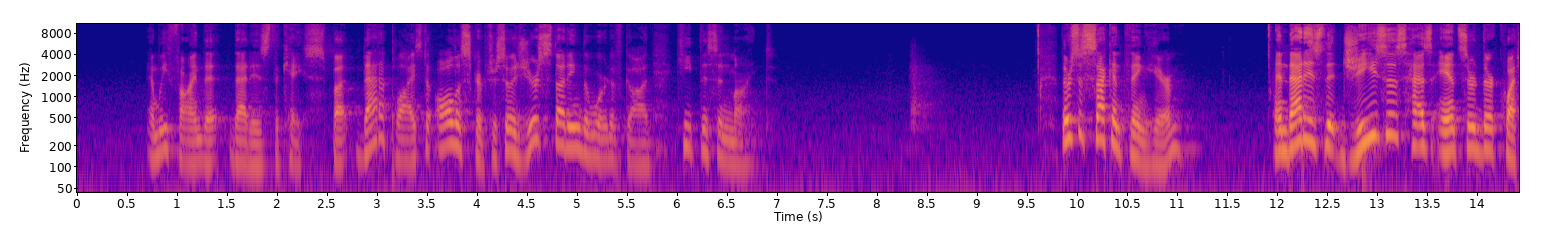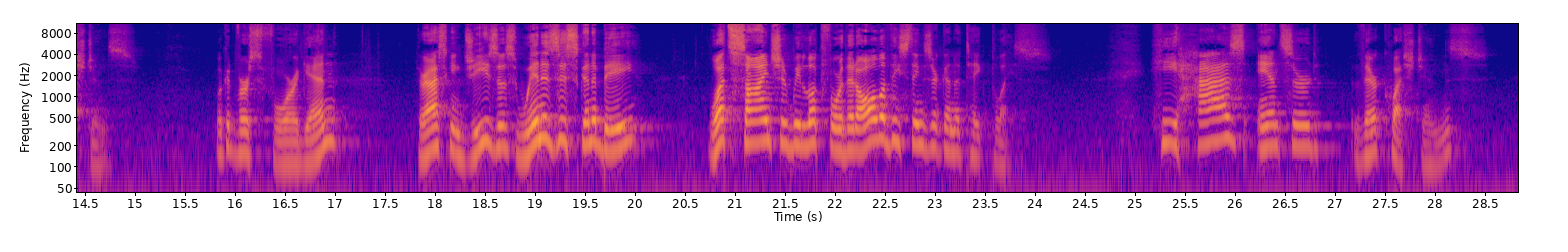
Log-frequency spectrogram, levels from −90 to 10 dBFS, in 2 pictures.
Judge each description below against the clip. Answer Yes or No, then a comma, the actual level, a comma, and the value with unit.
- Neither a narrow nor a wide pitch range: No, wide, 8.1 semitones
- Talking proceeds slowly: No, average, 160 wpm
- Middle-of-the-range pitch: Yes, medium, 180 Hz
